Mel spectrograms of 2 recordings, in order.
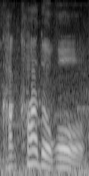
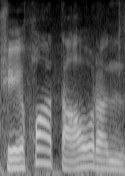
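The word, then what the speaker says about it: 觉华岛: 아 그리고 한 군데가 더 있는데 이제 우리나라 발음으로론 각화도고 중국 발음으로 죄화 다오라는 섬이 있는데 여기가 과거 섬인데 어떤 보급기지 역할을 했대요.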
